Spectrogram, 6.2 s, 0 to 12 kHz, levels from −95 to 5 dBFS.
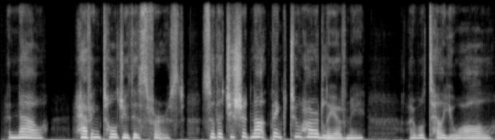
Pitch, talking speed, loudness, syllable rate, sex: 235 Hz, 215 wpm, -19 LUFS, 4.9 syllables/s, female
